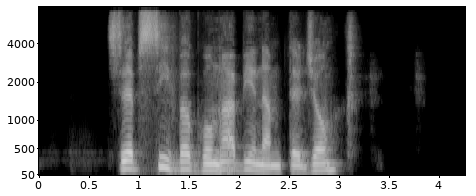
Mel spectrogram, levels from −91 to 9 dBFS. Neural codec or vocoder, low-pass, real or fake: codec, 16 kHz, 0.5 kbps, X-Codec, WavLM features, trained on Multilingual LibriSpeech; 7.2 kHz; fake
